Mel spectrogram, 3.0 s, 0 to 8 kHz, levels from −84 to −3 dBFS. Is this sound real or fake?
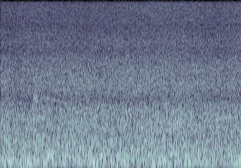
real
